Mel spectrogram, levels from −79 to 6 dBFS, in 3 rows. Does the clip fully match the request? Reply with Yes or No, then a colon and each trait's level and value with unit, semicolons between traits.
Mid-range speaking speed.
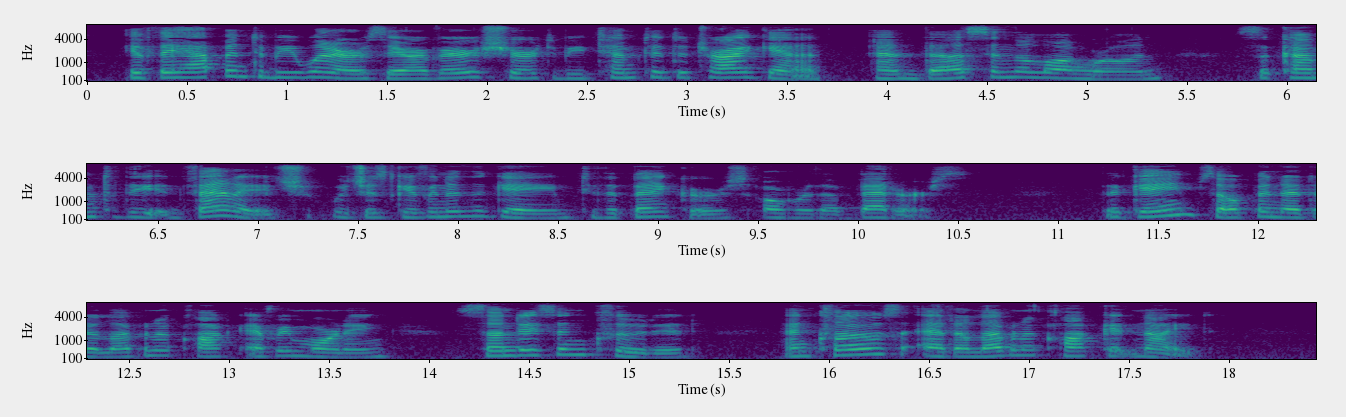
Yes: average, 180 wpm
